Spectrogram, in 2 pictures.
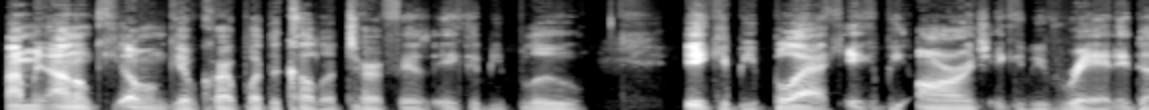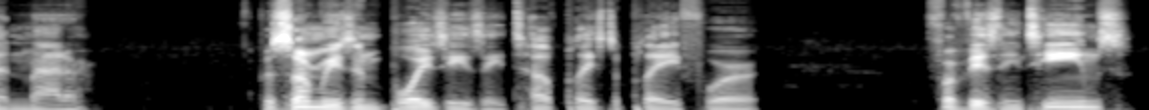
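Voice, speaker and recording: Male American sports co-host, deep voice, dry sound, casual football talk with emphatic repetition. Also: fairly even intonation, a little fast, no echo. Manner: repeats words and phrases for emphasis. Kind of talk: casual college football discussion.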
